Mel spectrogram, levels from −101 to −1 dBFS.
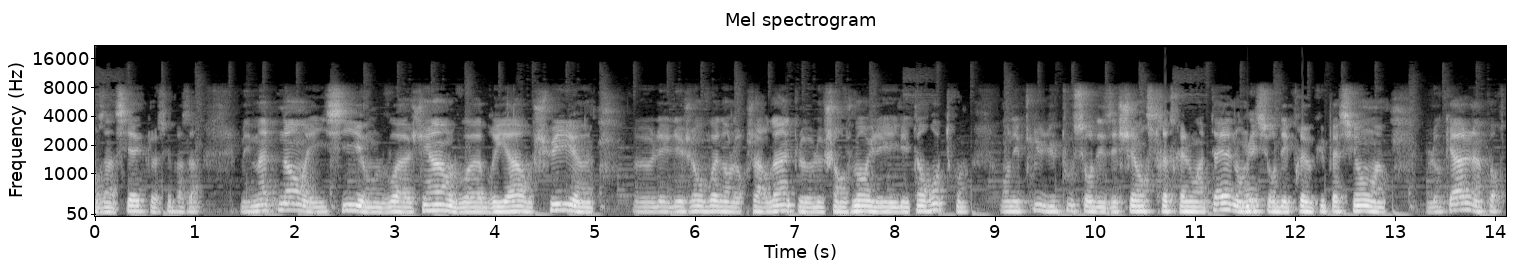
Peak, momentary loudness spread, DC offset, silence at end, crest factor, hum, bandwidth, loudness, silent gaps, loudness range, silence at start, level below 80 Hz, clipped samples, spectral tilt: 0 dBFS; 10 LU; under 0.1%; 0 s; 14 dB; none; 8.4 kHz; -15 LUFS; none; 2 LU; 0 s; -38 dBFS; under 0.1%; -7.5 dB/octave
